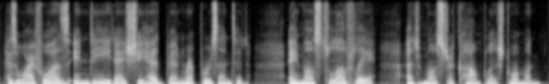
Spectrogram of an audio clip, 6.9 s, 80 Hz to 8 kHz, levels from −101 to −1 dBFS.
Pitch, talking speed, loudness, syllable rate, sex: 220 Hz, 140 wpm, -16 LUFS, 4.4 syllables/s, female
